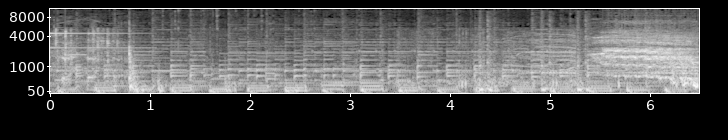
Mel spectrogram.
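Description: Hooves clip-clop in a steady rhythm throughout as horses are rounded up, and a loud horse whinny rises near the end over the continuing footfalls. No one speaks.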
